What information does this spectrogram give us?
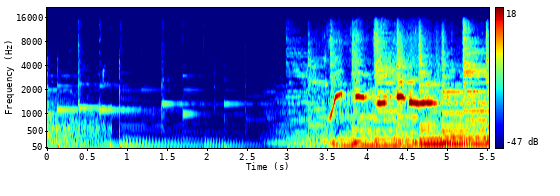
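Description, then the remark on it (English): A few soft, sparse notes give way to a full pop backing track, over which a bright …d melody rises and carries a short catchy hook, loud and up front. “今天为大家推荐的歌曲便是来自于 … 的 … 口哨，很好听的口哨声”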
